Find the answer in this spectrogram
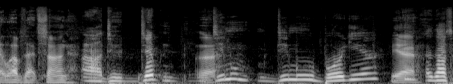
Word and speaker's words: Dimmu Borgir: Dimmu Borgir? Yeah. That's how you pronounce They're it?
